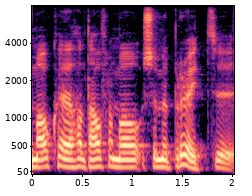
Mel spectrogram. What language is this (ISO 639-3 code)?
isl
